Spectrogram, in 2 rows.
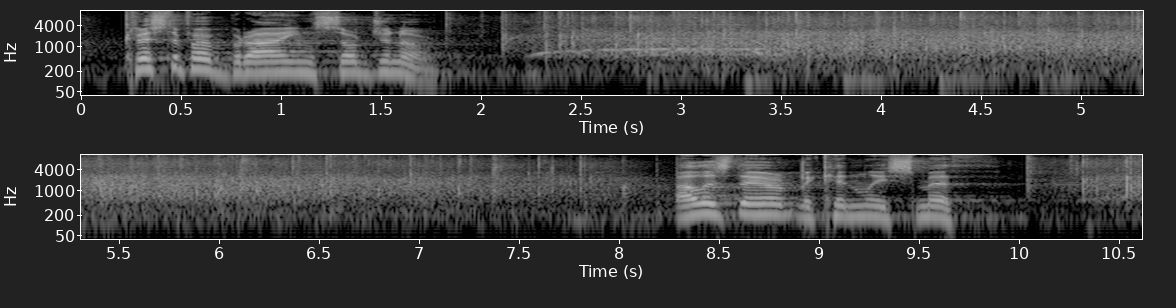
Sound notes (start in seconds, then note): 2.0 audience applauding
